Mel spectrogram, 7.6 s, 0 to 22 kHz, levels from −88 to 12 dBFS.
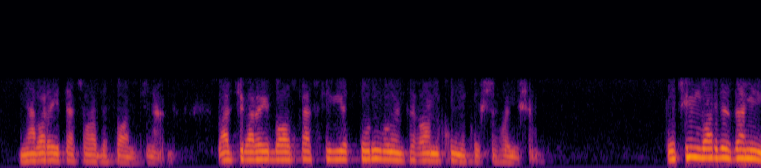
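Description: From start to finish the speech sounds rough, muffled and warbly, with nothing above about 3.8 kHz. This is tandem speech coding: the signal appears to have been decoded and re-encoded at several network borders, probably through about three AMR-NB stages at a low rate, with telephone-band links between them. Each coder works on the previous coder's already degraded output, so the roughness and smearing compound into something worse than any single link would produce.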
